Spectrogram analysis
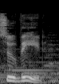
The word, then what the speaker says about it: sous vide: what's on your menu what to cook sued pronounced suid cooking offers the perfect level of dumbness for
